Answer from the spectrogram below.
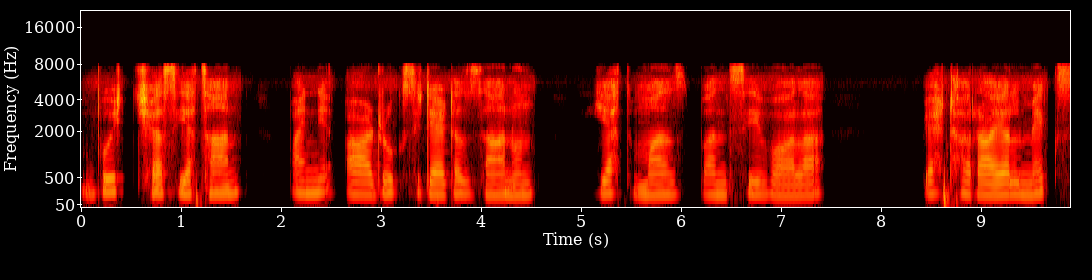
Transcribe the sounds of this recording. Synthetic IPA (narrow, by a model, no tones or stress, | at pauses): but͡ʃʰɐsjɐt͡sʰaːn | pɐnʲːiaːɖɾuksiʈeːʈɐszaːnun | jɐht̪ʰmɐnzbɐnsiʋaːla | pʲehʈʰɐɾaːjɐlmiks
